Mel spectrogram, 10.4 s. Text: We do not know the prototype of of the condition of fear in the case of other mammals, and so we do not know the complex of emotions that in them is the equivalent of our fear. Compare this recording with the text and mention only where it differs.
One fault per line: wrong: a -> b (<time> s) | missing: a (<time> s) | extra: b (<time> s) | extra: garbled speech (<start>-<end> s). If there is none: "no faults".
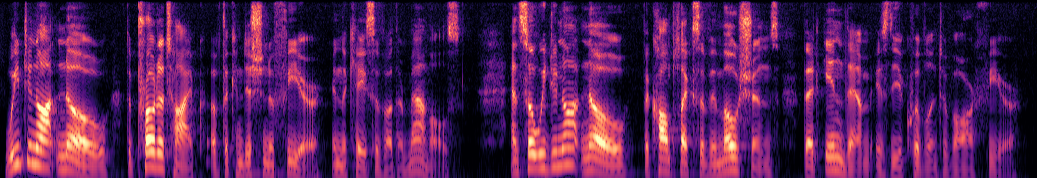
missing: of (2.2 s)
